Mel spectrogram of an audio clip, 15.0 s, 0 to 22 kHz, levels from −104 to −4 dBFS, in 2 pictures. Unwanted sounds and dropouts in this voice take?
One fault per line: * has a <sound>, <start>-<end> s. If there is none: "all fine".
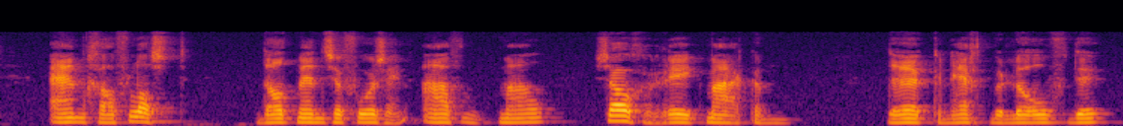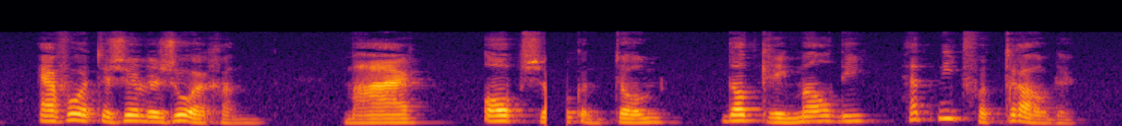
* has a dropout, 11.1-11.3 s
